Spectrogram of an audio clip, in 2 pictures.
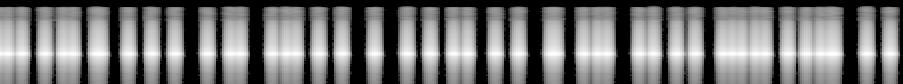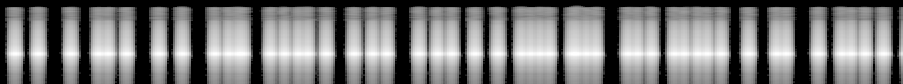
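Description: Phone keyboard typing clicks from a texting app as a message is typed out: short, rapid, irregular clicks, several a second.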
